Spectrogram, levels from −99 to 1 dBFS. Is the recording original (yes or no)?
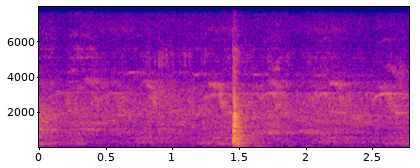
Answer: no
